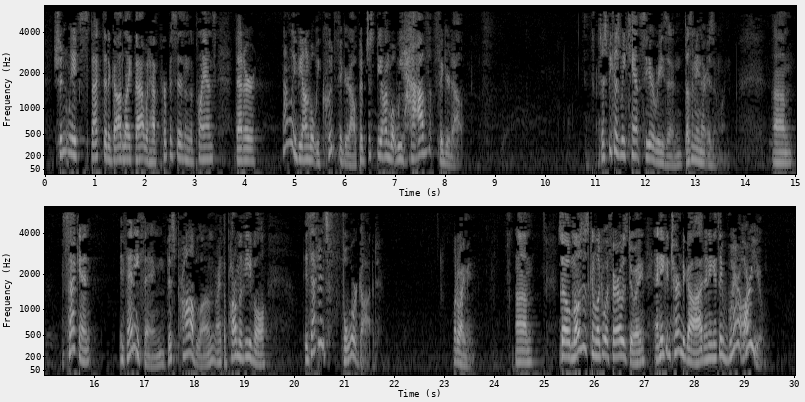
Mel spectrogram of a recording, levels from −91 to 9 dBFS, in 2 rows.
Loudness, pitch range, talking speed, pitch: -33 LUFS, 135-200 Hz, 170 wpm, 165 Hz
